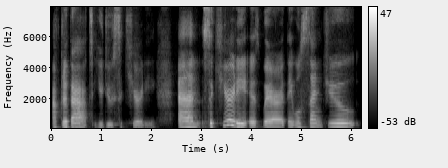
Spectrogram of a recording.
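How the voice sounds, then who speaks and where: A woman vlogger chatting casually and playfully through a personal story, sounding a little sleep-deprived, with animated asides. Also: mid-range voice, creaky, smooth. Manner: playful, animated asides with giggles and drawn-out words.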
